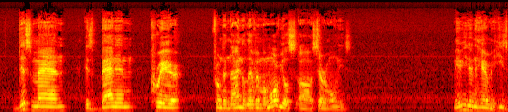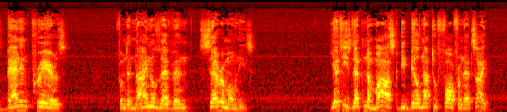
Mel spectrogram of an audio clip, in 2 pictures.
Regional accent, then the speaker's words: St. Thomas, U.S. Virgin Islands; I'm from the St. Thomas, Virgin Islands, let me tell you.

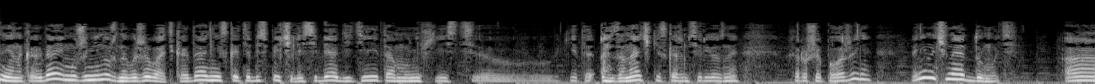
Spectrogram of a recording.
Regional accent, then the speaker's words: Kazakhstan; born there; я родился в Казахстане

